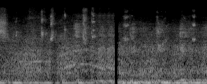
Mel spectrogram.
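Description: Basketball game sound from the arena: a steady crowd murmur with the ball bouncing on the hardwood and short sneaker squeaks. An edit cut breaks it off briefly a little past a second in.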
